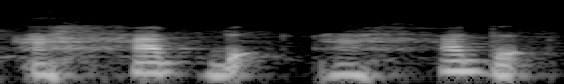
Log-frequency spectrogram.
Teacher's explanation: Ini hamzah makhrajnya di pangkal tenggorokan, sifat syiddah jahar. Jadi A ini di pangkal tenggorokan paling jauh.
